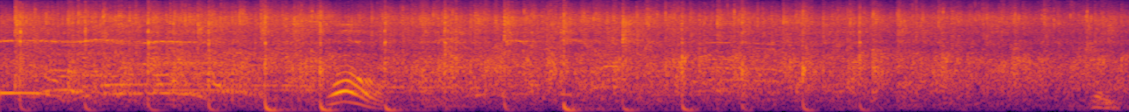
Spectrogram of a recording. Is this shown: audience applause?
yes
